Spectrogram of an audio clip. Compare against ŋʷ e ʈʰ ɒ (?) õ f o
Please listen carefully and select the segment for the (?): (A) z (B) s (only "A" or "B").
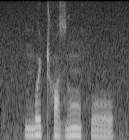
A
